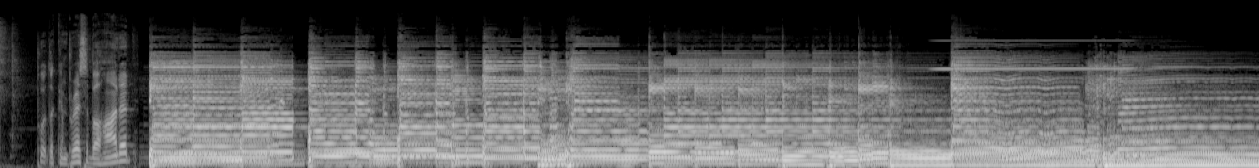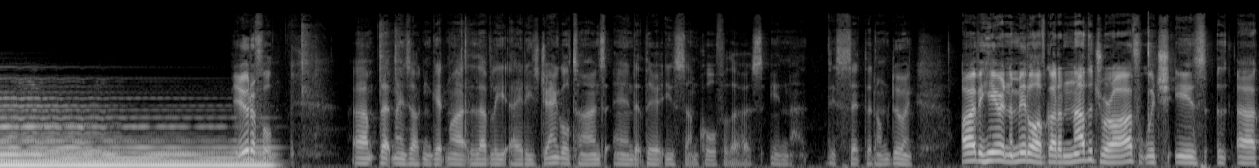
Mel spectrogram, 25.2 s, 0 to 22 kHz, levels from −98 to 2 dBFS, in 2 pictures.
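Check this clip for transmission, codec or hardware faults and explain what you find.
One fault stands out, a feedback whistle. From 9.25 to 11.42 s a thin, steady tone at 4.1 kHz sits behind the sound, roughly 20 dB below it. It swells and fades slowly in level before it stops. The likely cause is a loudspeaker-to-microphone loop with gain right at the edge of instability. One frequency keeps recirculating and holding itself up without tipping into full runaway howl.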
